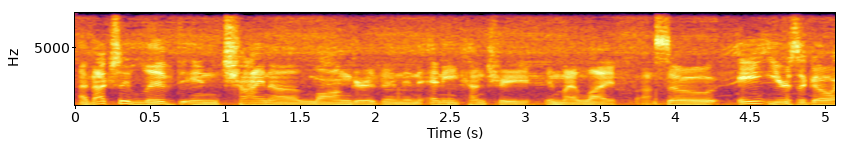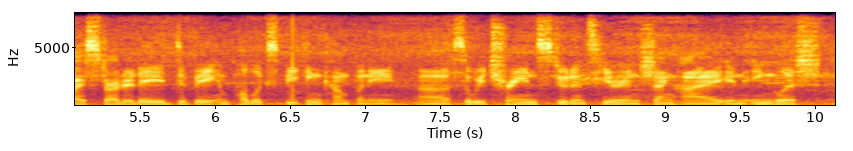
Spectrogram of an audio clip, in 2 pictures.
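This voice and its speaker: A man's voice: mid-range voice, brisk, few pauses. A man who runs a public speaking company, answering with confident, polished delivery in a street interview. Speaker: debate trainer, interviewee. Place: busy city street outdoors. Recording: street traffic noise.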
